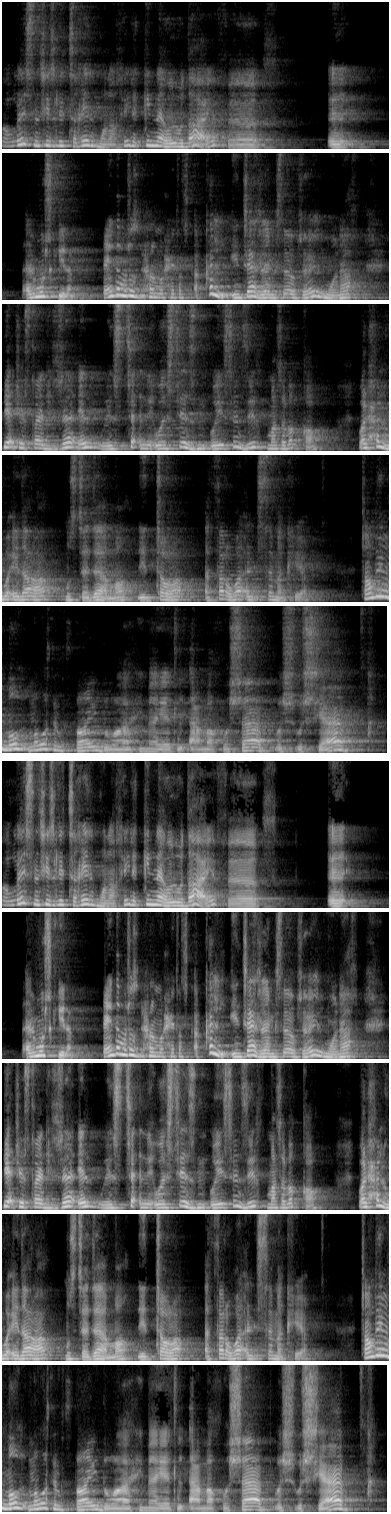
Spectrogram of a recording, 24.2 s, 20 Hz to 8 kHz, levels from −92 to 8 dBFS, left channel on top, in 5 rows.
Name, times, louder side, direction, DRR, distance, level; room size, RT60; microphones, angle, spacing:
voice 1, 0.0-3.2 4.1-4.4 5.1-5.7 6.1-13.6 14.1-16.8 17.0-18.4 19.0-23.7, right 5 dB, 60° right, 15 dB, 0.5 m, -20 dB
20.0 x 7.3 x 9.1 m, 1.1 s
head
